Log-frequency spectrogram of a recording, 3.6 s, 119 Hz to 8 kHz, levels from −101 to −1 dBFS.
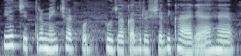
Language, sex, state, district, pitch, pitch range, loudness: Hindi, female, Bihar, Darbhanga, 205 Hz, 185-220 Hz, -16 LUFS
